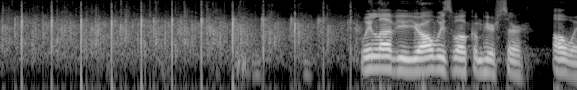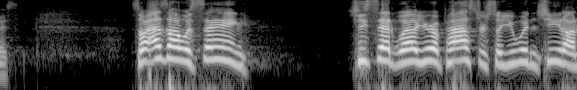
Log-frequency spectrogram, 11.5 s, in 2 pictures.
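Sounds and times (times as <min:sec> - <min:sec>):
audience applauding: 0:00.0 - 0:03.8
speech: 0:03.6 - 0:06.0, 0:07.1 - 0:08.3, 0:09.2 - 0:11.5.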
